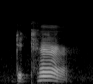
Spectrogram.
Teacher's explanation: Accent on the second syllable where the T appears, no flap.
